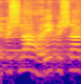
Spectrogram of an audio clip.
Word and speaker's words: कृष्ण: शुद्ध उच्चारण इसका क्या है? हरे राम राम राम हरे हरे, हरे कृष्ण कृष्ण कृष्ण हरे हरे, ये वेद मंत्र बोल रहा हूं मैं।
